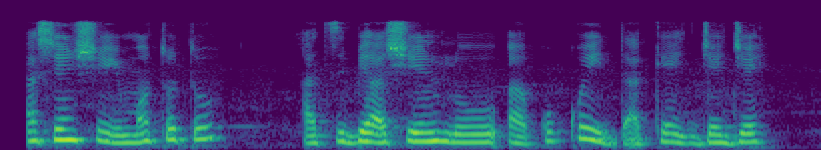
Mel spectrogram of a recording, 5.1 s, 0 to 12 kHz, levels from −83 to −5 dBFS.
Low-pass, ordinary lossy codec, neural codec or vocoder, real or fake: 7.2 kHz; none; none; real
